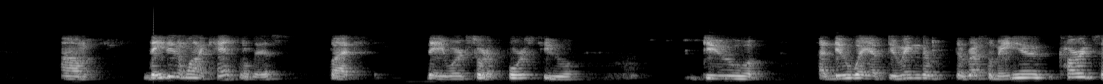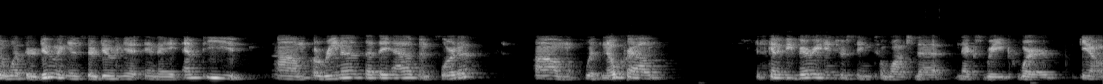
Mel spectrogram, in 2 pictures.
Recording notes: We worked out a way to still do a show despite our "shelter in place" order. The quality isn't the best as we hadn't planned on having to record this way, but it works!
